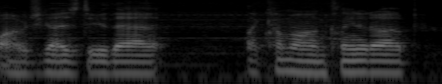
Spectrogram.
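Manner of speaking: super monotone, deadpan, flat, level dad voice. Retelling a friend's dad reacting to the damage, in a super monotone voice. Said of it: "His dad's like super monotone".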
